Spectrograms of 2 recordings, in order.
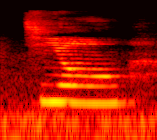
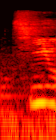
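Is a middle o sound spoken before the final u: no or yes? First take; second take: yes; no. First: It is said with a middle o sound. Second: It is said without a middle o sound. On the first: The speaker calls it right. "mình phải đọc là chiu" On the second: The speaker calls it wrong. "Người Việt rất dễ đọc là chiu"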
